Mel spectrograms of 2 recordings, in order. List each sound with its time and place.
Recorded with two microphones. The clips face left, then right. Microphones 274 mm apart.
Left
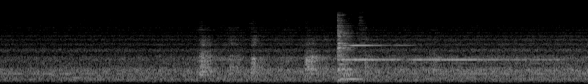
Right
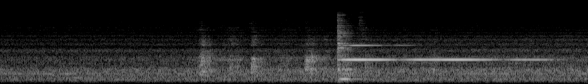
2.0 s running footsteps: 20° left (ahead or behind), 4 m; by 4.4 s 10° left (ahead or behind), 4.5 m
3.4 s a guitar: 20° left (ahead or behind), 5.5 m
